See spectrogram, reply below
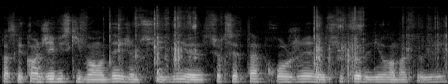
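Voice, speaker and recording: A man casually unboxing paints, chatty and enthusiastic, thinking aloud and haltingly reading labels. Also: mid-range voice, little pitch movement, background noise. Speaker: scale model hobbyist.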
